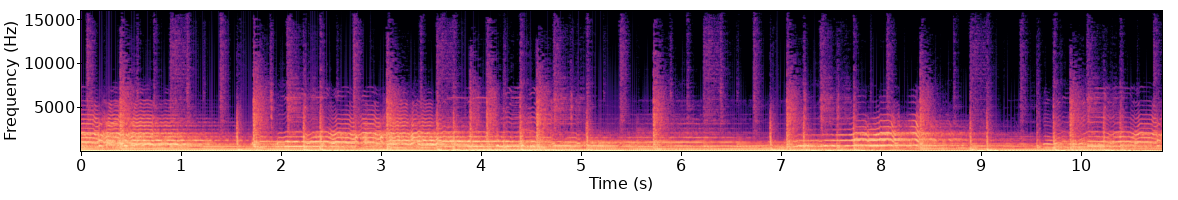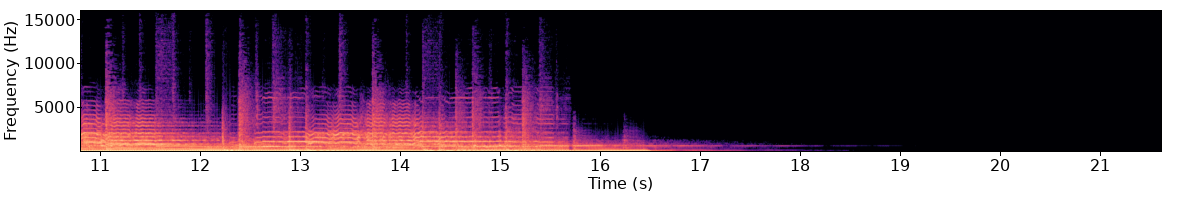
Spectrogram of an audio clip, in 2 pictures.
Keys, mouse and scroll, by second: 0.4 click, 1.3-4.7 drag, 5.4-6.1 middle drag, 6.6 click, 7.3 shift+click, 8.1 ctrl+c, 13.5 click, 14.5 click, 15.3 click, 15.8 shift+click, 16.6 ctrl+c, 20.4-21.0 scroll up 2, 21.0-21.6 middle drag.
